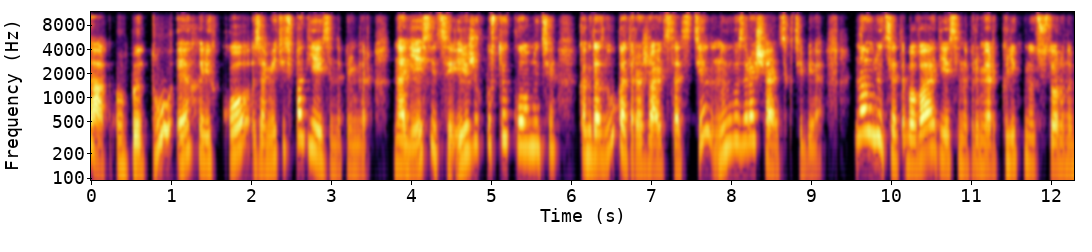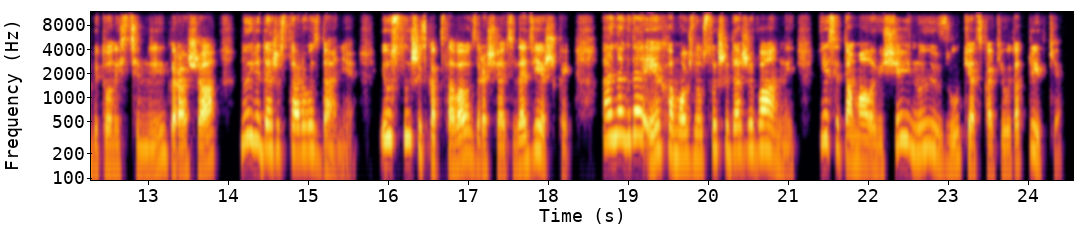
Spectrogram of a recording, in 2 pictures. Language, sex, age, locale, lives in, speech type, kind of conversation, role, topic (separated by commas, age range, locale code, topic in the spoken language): Russian, female, 35-39, ru-RU, United States, read, expert-assistant, expert, Как появляется эхо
